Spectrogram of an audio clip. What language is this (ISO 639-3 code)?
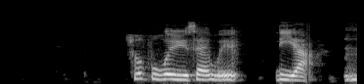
zho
